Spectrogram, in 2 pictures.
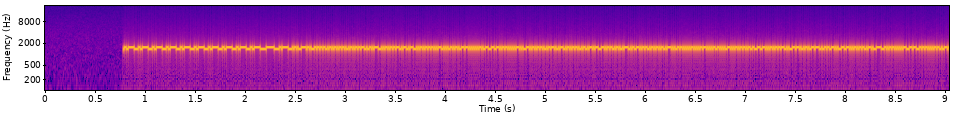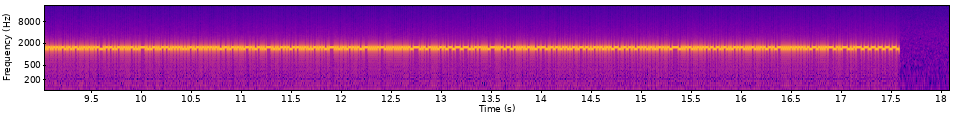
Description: NAVTEX (SITOR-B), 100 baud, 170 Hz shift, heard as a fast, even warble, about 1500 Hz centre. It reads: P3WA2YL RO1HX5 H364I 9WQ 9XZR 8CUET USB5PBB S6 5GRWROZ OAYYAS UIV 59EADCD R9SN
